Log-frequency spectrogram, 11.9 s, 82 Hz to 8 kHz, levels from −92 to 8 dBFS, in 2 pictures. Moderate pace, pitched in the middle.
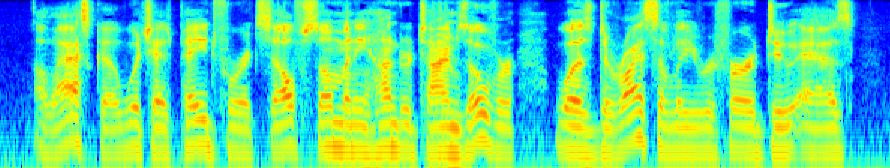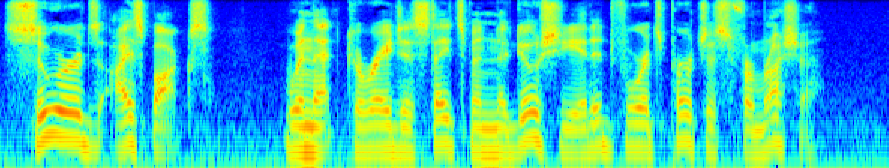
No: average, 160 wpm; low, 130 Hz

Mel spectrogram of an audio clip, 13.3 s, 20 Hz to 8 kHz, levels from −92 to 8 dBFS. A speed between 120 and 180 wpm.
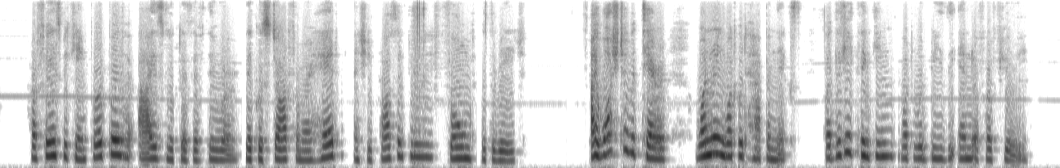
No: average, 190 wpm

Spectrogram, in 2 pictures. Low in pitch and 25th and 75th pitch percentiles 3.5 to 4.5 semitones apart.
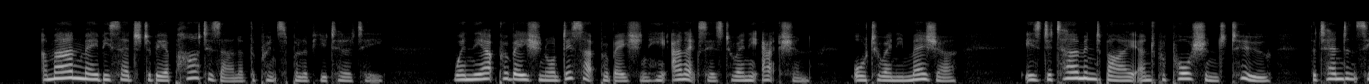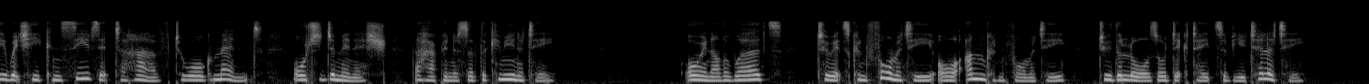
No: high, 195 Hz; average, 4.1 semitones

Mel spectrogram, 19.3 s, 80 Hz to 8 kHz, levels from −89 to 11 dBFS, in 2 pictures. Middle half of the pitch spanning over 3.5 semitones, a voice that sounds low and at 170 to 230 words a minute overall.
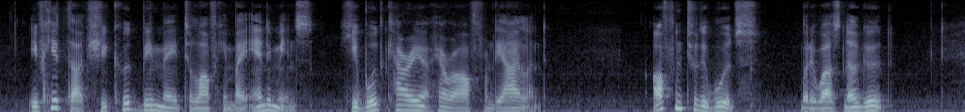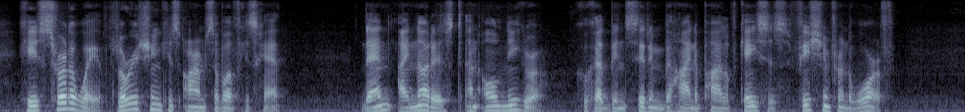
Yes: average, 4.8 semitones; low, 110 Hz; average, 180 wpm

